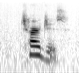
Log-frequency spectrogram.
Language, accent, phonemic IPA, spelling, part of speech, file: English, US, /ˈt͡ʃɑɹd͡ʒɪz/, charges, noun / verb, En-us-charges.ogg
- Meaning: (noun) plural of charge; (verb) third-person singular simple present indicative of charge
